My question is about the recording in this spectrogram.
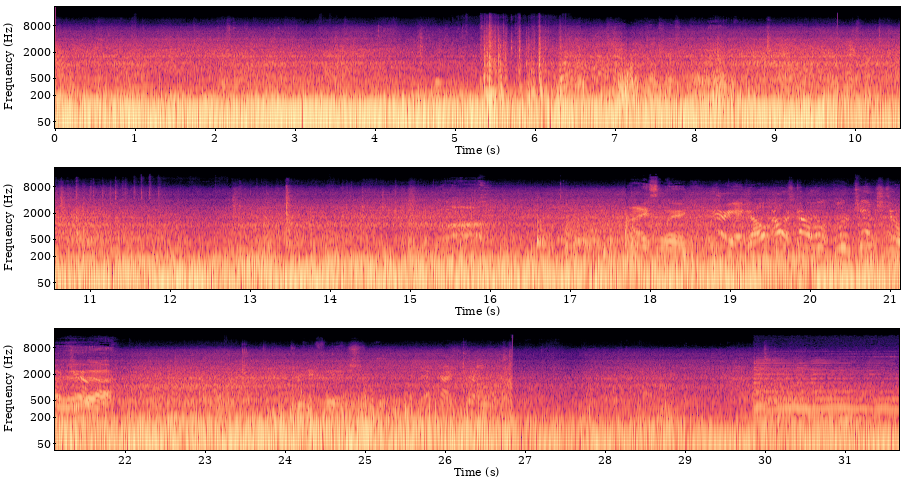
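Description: Steady low rumble of a charter fishing boat's engine, easing slightly about ten seconds in, under indistinct chatter of anglers on deck.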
